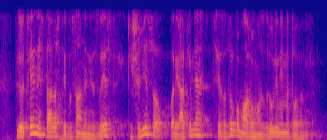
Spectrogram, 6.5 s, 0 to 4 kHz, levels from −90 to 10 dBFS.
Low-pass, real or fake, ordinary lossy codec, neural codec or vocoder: 3.6 kHz; fake; none; codec, 24 kHz, 1 kbps, SNAC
